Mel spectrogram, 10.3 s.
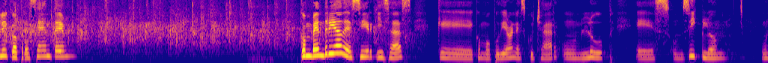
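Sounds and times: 
speech: 0.0 - 1.2, 4.0 - 10.2
audience applause: 0.0 - 5.5.

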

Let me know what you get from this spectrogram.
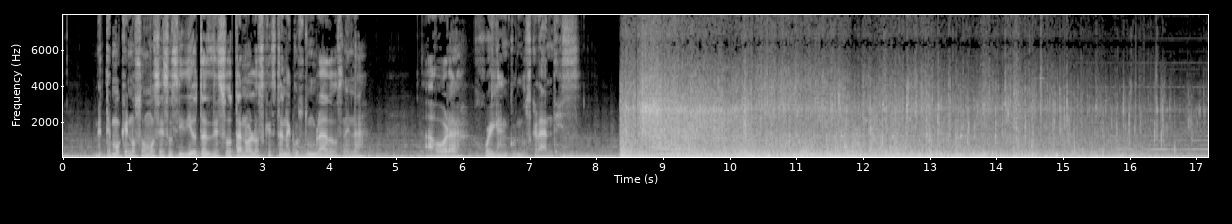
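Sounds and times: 
speech: 0.7 - 4.7, 5.4 - 7.8
loud explosion: 8.3 - 16.7
crackling debris: 8.3 - 17.1.

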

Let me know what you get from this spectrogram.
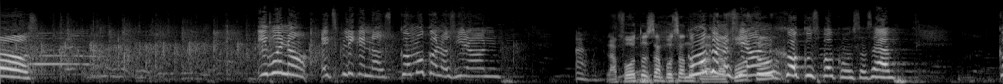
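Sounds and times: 
applause: 0.0 - 5.4
speech: 3.7 - 5.2, 5.8 - 9.3.

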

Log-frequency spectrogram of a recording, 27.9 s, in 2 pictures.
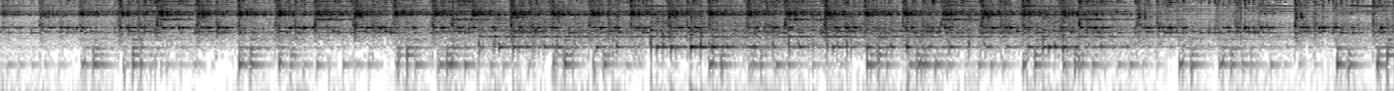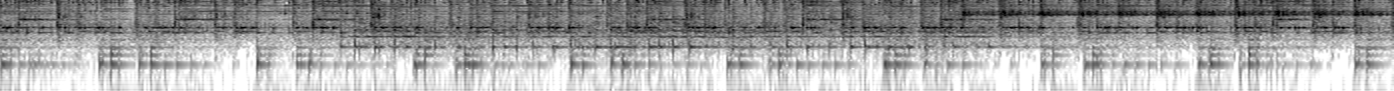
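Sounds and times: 
robot percussion on bells: 0.0 - 27.8
robot percussion on drums: 0.0 - 27.8
robot percussion on maracas: 0.0 - 27.8.

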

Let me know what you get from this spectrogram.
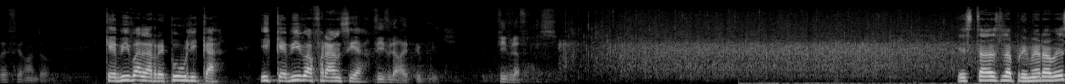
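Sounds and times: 
speech: 0.0 - 5.8, 9.6 - 10.6
legislators applauding after a speech: 5.6 - 10.6.

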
